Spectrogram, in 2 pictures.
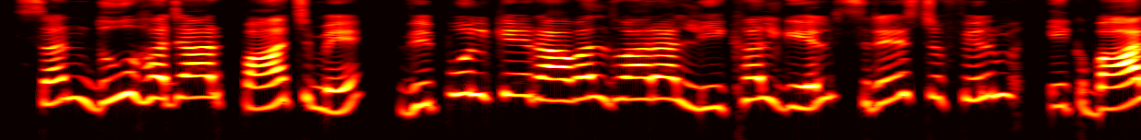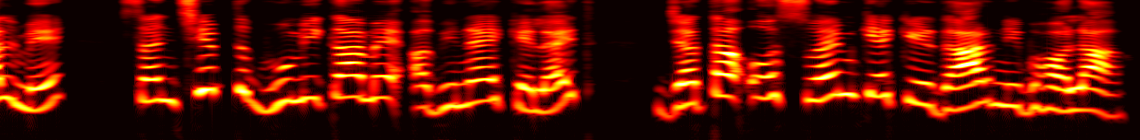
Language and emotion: Maithili, neutral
